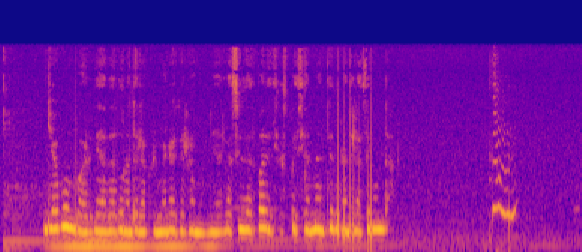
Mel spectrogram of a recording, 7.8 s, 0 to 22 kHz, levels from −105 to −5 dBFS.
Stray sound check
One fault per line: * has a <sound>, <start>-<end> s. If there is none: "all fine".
* has a laugh, 6.5-6.9 s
